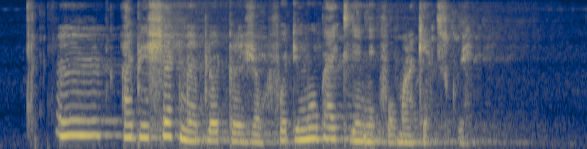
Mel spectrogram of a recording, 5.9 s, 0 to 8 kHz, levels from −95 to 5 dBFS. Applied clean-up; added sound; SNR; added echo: none; none; none; reverberation time 1.5 s.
